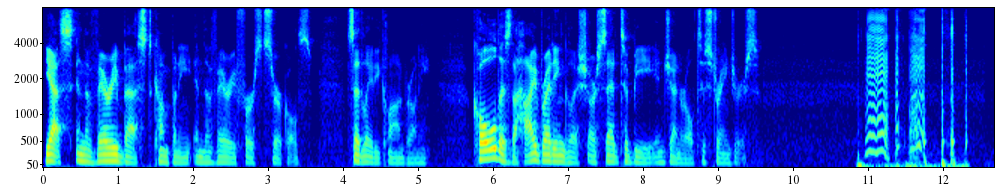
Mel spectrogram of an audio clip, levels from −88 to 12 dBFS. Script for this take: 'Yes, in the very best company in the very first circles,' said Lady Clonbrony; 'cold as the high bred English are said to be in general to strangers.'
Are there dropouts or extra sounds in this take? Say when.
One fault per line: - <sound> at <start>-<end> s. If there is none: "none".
- squeak at 10.8-12.4 s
